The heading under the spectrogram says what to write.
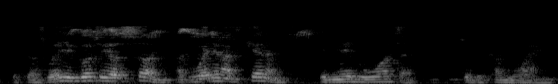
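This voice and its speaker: Priest praying in a roomy echo. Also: male voice, lowish voice. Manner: measured, prayerful, rising into praise. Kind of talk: leading prayers and a house blessing. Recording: echoey room, distant muffled mic, noisy.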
